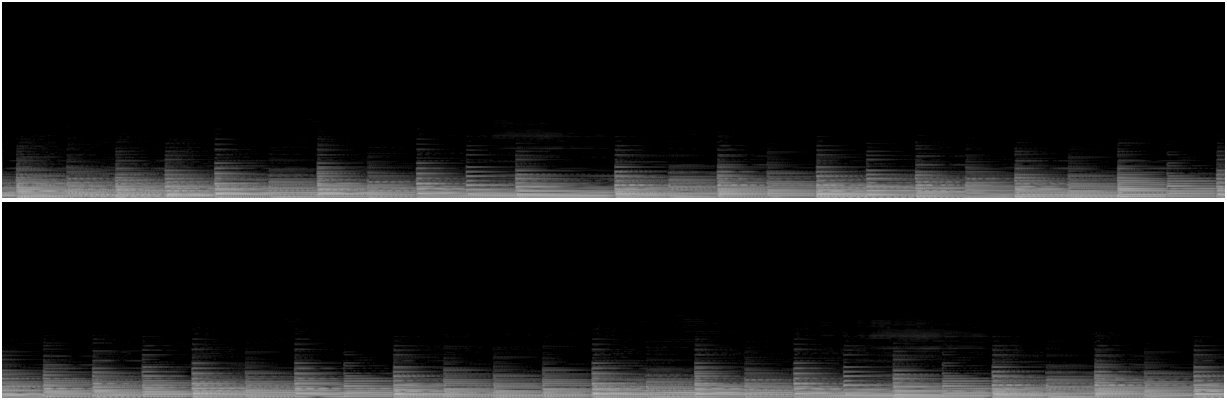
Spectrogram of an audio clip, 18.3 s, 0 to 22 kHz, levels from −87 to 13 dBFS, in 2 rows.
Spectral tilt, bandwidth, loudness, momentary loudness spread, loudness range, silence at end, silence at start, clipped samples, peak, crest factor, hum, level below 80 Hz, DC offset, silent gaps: -9.5 dB/octave; 5.8 kHz; -24 LUFS; 4 LU; 1 LU; 0 s; 0 s; under 0.1%; -8 dBFS; 16 dB; none; -50 dBFS; under 0.1%; none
